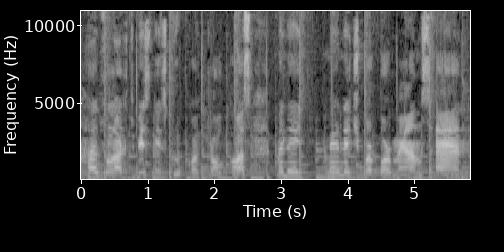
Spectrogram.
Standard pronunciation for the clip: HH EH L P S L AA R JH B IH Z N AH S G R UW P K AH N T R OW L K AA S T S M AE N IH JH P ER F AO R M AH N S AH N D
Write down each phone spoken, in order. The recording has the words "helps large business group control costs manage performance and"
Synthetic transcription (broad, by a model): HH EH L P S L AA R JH B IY S N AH S G R UW P K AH N T R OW L K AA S S M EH N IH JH P ER F AO R M AH N S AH N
